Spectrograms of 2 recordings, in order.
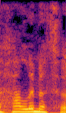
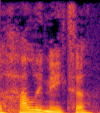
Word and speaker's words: halimeter: your mouth is it would you pronounce it the halimeter oh I'm sorry I would have gone for the halimeter because of Hal I'm so relieved we've cleared that up no but you're emphasizing limits that's that makes sense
